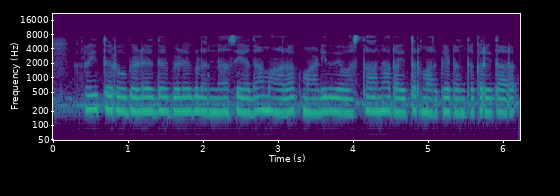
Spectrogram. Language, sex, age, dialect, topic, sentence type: Kannada, female, 25-30, Dharwad Kannada, agriculture, statement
